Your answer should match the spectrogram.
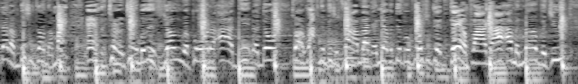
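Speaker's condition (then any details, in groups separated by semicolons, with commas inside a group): No condition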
